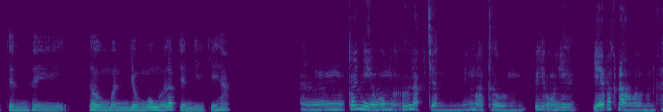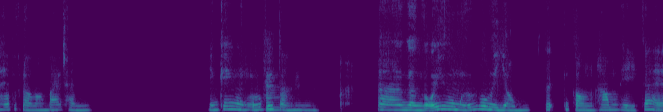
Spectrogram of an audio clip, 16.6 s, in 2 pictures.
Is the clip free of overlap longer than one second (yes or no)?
yes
